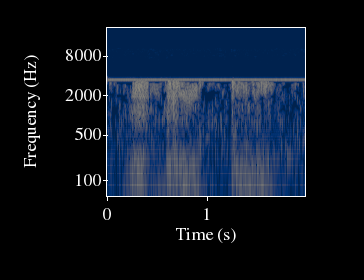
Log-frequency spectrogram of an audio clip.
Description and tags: minato2smaller
Created with coagula from original and manipulated bmp files. Made from spectrogram of speach.
image, space, spectrogram, synth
